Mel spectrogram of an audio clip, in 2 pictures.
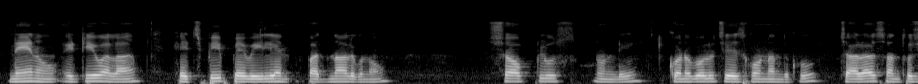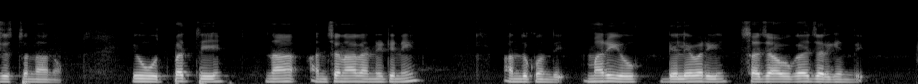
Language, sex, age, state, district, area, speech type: Telugu, male, 18-30, Andhra Pradesh, N T Rama Rao, rural, read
